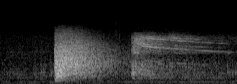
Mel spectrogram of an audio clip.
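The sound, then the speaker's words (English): Two gunshots in a radio drama, fired by guards at men behind a rock by a beach, about three-quarters of a second apart, each a sharp, loud crack with a decaying tail; the second carries a lingering, high-pitched ringing whine like a ricochet. No voices. “Boy, they're not bad shots. Almost feel the breeze from that one.”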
